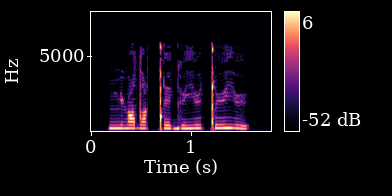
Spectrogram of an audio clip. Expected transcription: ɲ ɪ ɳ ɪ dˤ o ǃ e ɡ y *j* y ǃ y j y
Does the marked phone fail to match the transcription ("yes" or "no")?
no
